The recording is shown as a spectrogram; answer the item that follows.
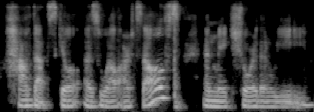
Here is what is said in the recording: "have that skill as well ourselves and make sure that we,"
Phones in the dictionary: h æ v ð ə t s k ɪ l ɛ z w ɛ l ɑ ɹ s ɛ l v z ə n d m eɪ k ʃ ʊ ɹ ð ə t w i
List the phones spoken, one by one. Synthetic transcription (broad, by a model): h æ v ð ə t s k ɪ l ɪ z w ɛ l ɑ ɹ s ɛ l v z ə n m eɪ k ʃ ʊ ɹ ð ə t w i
